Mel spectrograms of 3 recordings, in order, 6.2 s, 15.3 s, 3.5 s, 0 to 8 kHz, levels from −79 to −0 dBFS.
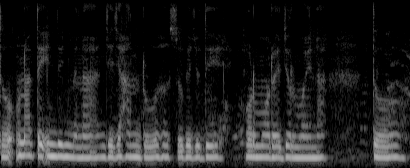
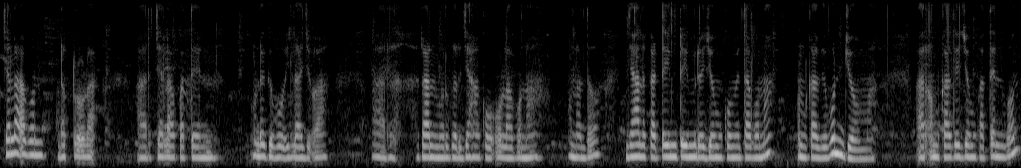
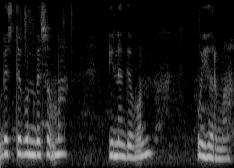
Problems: none marked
